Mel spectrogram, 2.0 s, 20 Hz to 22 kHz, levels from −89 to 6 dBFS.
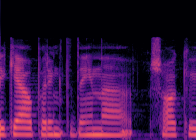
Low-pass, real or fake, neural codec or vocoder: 7.2 kHz; real; none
